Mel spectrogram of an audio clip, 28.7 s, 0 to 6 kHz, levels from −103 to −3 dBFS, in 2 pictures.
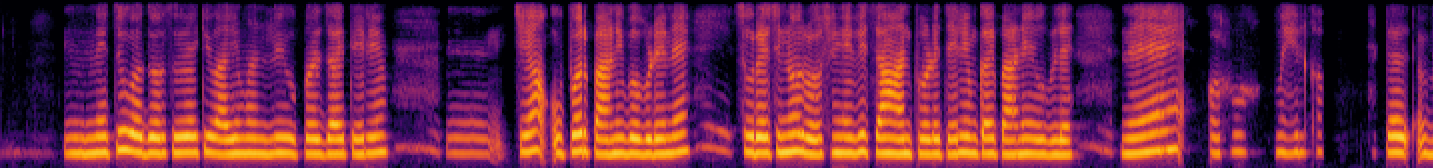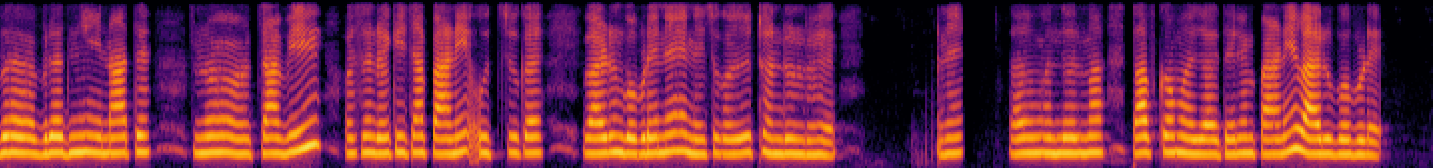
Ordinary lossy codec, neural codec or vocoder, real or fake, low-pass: none; vocoder, 22.05 kHz, 80 mel bands, WaveNeXt; fake; 5.4 kHz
